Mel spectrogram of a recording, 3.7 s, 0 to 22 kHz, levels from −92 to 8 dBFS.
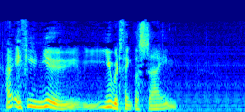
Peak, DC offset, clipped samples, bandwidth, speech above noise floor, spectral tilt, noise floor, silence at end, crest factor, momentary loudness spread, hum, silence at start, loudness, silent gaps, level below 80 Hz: -12 dBFS; under 0.1%; under 0.1%; 11 kHz; 29 dB; -5.5 dB/octave; -58 dBFS; 1.05 s; 18 dB; 12 LU; 60 Hz at -55 dBFS; 0 s; -30 LUFS; none; -62 dBFS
